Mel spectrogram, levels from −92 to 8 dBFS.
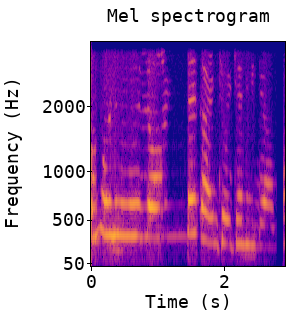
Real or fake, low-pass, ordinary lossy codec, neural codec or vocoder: real; 3.6 kHz; none; none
